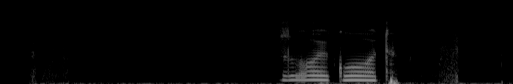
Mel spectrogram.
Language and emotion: Russian, sad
